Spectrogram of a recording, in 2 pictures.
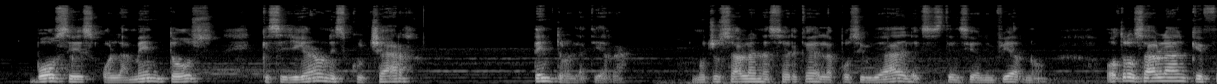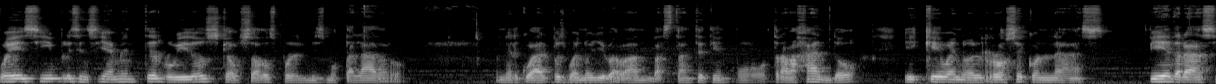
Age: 50-69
